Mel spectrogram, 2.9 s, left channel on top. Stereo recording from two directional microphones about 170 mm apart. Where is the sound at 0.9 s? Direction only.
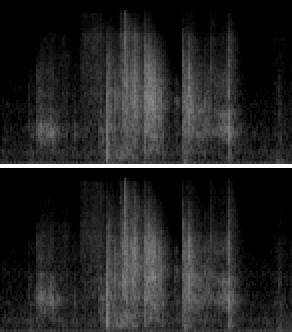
Centre (ahead or behind).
